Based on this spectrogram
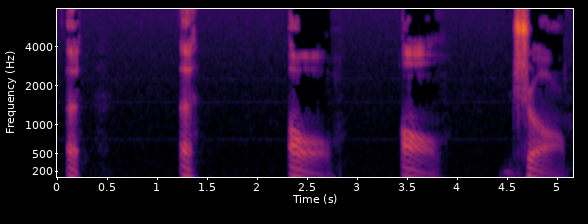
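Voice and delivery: slow, firm teacher's drill chant; loud, deliberate modelling for learners to repeat; pronunciation drill recitation. Shown as a demonstration. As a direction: recite each rule in spaced, emphatic chunks. Leads a final pronunciation drill.

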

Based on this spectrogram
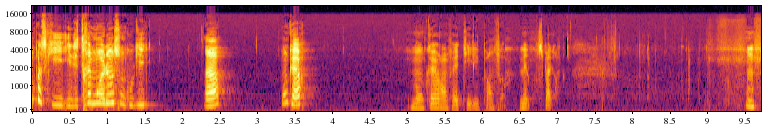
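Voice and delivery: chewing while talking; taking bites between words; mouth full of cookie. Real, not acted. Seen 1: Holds cookie throughout, bites at 2.0–3.1s, mouth visibly working.

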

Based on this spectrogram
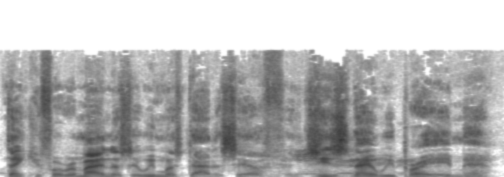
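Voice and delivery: low, steady prayer voice. Real, not acted. Pastor leading congregation in closing prayer, calm. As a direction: pray it calmly to close.

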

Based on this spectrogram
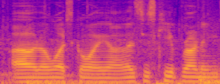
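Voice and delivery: ordinary talk, nothing marked

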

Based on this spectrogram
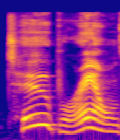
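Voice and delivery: ordinary delivery, nothing marked

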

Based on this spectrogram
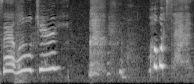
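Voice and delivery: high, cooing little voice. Real, not acted. Talking to little Jerry, high baby talk. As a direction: coo it up high to a little one.

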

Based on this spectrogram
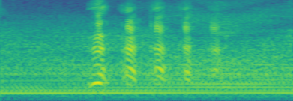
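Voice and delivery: villain cackle. Acted. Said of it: "도둑 해피".

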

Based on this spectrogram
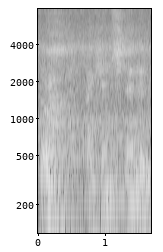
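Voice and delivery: low, soft acted despair; exasperated aside. Teacher fed up with baby talk, quiet exasperated aside. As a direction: drop to a weary low grumble.

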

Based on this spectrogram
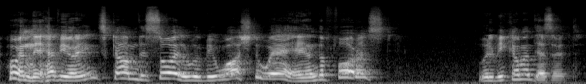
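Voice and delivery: a troop of monkeys pleading, high and loud; chattering monkey. Acted. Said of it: "They chattered to the sleeping man".

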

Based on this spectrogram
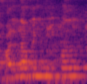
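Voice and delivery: normal talking voice

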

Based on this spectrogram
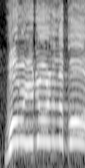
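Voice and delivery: high, loud scolding question; exasperated yelling. Retold or imitated. Father questions daughter who was in the pool, exasperated yelling. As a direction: yell it in parental disbelief. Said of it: "I'm sorry for yelling".

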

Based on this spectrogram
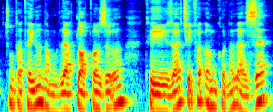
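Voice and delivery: normal talking voice

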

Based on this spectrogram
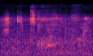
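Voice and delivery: slow, soft unvoiced whisper. Real, not acted. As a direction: whisper it while you're hiding. Whispering while hiding in the game.

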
